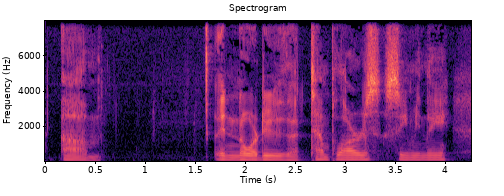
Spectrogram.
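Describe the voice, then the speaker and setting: The man's tone is dark and mellow, his pitch medium. He speaks at a fairly slow pace with monotone, flat intonation. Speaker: gaming podcast co-host. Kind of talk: casual chat.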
